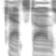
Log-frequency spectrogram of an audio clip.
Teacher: Voiceless t in cat leads to voiceless s. Voice g in dog leads to voice z. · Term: assimilation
